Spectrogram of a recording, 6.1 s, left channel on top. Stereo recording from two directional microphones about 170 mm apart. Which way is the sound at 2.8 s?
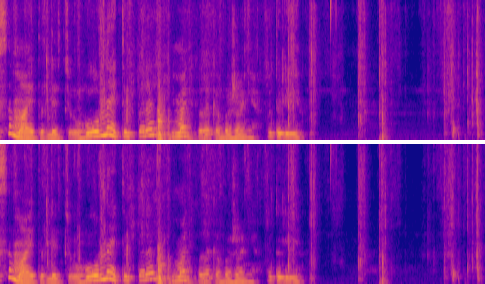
40° left (ahead or behind).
